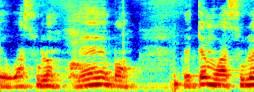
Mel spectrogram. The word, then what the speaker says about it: Wassoulou: Bon, il a dit que la meilleure prononciation c'est wasouon mais bon le thème wasouon a était tellement retenu.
